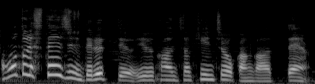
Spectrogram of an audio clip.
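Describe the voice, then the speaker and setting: A woman with a Kansai accent co-hosting a live audio show, chatting casually and telling stories in a chatty, animated way. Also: medium pitch, quick pace, no echo, soft background music. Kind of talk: casual chat.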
